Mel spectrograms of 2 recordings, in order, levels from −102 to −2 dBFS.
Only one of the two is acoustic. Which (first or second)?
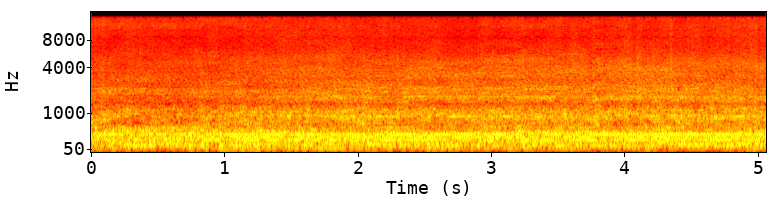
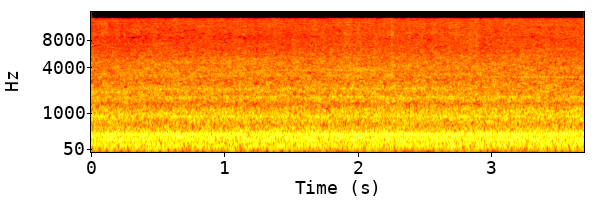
second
